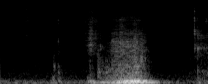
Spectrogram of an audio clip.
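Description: A brief rubbing, rustling noise about a second in, lasting about half a second.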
